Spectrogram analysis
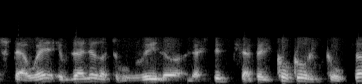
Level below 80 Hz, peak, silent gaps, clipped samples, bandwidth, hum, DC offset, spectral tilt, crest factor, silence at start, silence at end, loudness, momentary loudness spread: -66 dBFS; -6 dBFS; none; under 0.1%; 3.8 kHz; none; under 0.1%; -9 dB/octave; 14 dB; 0 s; 0 s; -21 LUFS; 5 LU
